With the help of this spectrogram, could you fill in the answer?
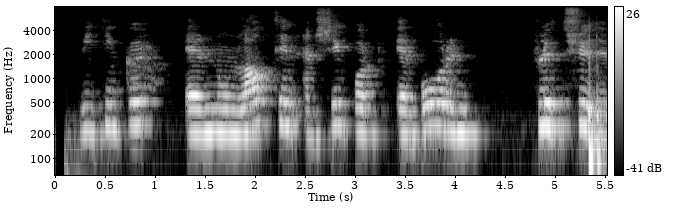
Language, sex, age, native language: Icelandic, male, 12, Icelandic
